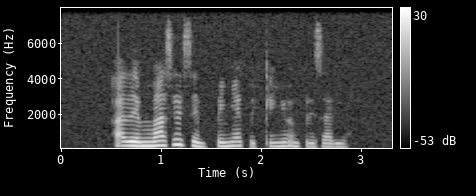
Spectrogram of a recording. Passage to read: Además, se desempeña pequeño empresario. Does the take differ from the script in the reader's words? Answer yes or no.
no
